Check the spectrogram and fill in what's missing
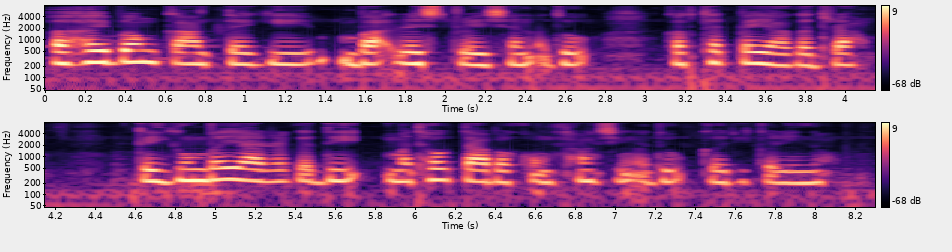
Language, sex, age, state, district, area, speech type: Manipuri, female, 30-45, Manipur, Chandel, rural, read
